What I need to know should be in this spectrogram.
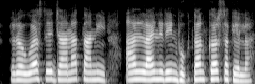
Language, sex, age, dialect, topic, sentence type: Magahi, female, 46-50, Southern, banking, question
